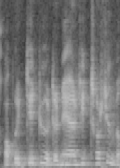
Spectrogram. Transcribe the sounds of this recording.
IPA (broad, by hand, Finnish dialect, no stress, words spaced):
ɑ ko et tʲie tyøtæ ne ehæ sit soɑ syːʋæ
